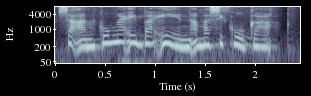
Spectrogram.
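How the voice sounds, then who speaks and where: A woman's voice: a little high, unhurried, mellow, breathy edge, far from the mic. A woman playing an earnest, friendly single mother talking in an Ilocano drama, with an Ilocano accent. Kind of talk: Ilocano radio-style serial drama acting.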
